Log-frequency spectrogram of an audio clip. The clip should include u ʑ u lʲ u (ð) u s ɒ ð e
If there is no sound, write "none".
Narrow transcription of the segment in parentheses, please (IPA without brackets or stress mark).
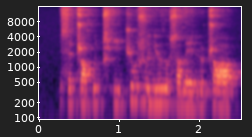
ð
